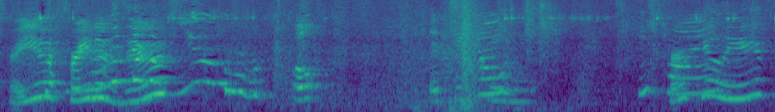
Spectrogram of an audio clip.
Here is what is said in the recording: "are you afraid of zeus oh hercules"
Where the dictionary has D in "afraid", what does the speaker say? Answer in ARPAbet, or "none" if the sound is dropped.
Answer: D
